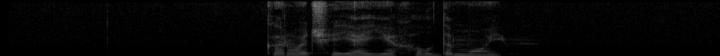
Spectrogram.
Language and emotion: Russian, neutral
